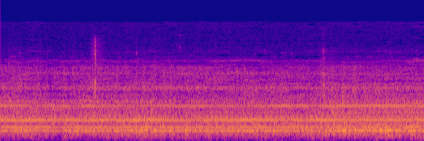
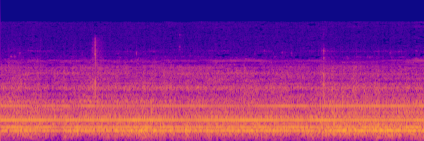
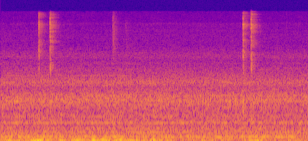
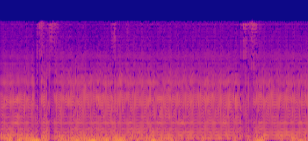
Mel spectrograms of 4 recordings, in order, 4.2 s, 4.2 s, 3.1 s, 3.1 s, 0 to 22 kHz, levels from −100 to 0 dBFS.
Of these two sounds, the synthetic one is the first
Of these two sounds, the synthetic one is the second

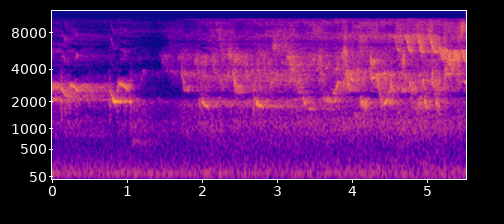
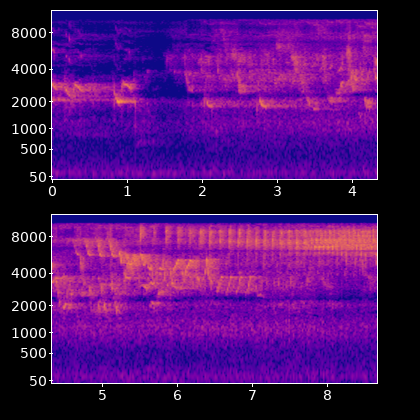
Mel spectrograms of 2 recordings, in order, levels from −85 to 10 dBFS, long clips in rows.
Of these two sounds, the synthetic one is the first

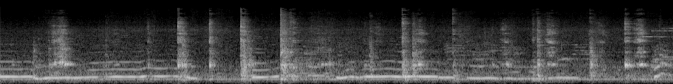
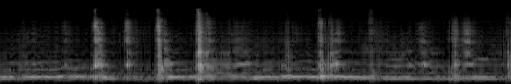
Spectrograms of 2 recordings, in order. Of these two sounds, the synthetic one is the second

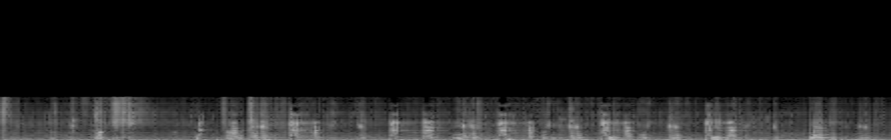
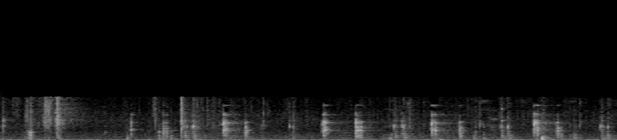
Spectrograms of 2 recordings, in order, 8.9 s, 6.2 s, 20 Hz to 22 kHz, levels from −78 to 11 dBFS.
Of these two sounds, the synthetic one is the first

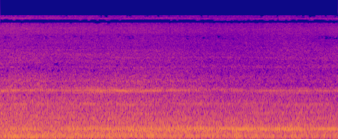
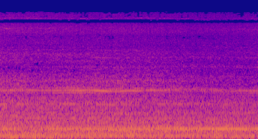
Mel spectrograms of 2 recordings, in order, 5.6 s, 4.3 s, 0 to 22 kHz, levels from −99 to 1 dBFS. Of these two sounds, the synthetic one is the first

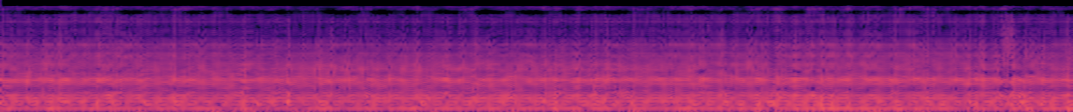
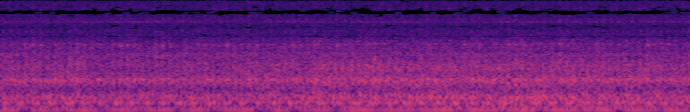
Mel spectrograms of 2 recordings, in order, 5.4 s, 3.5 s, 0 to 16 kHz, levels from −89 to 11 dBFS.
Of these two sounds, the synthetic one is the first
